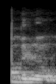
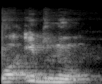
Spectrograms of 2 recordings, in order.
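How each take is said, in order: First: The i vowel is dropped, joining wa to bnu. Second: The i vowel is sounded after wa. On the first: The speaker calls it right. "you say Wabnu" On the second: The speaker calls it wrong. "you don't say wa Ibnu"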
